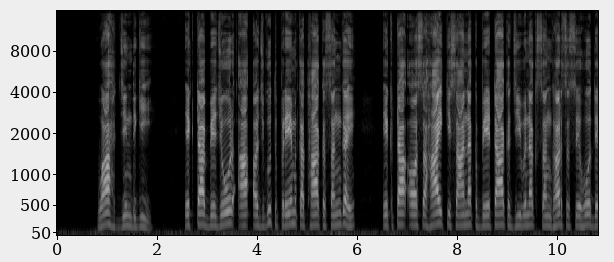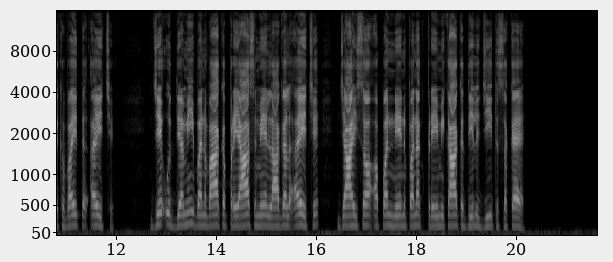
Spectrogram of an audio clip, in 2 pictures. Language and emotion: Maithili, neutral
